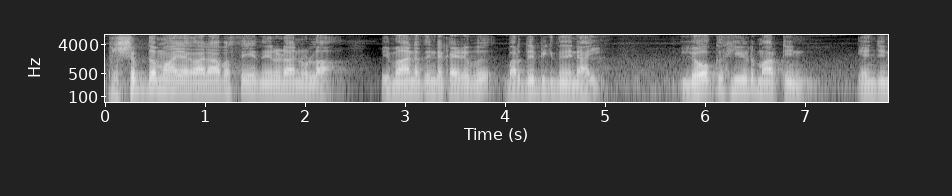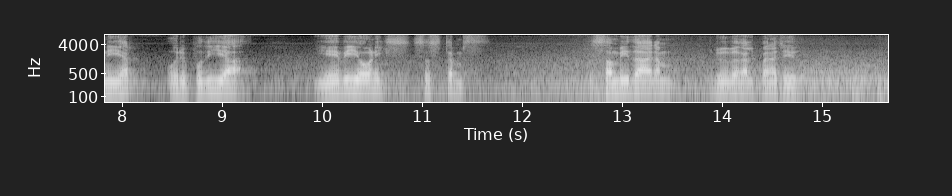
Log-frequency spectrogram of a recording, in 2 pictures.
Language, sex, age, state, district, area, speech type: Malayalam, male, 45-60, Kerala, Kollam, rural, read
